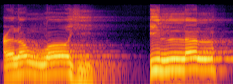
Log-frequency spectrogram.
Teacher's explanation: lam jalalah yang didahului fathah kita baca tafkim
